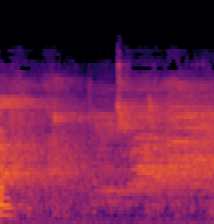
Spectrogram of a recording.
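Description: Gymnasium crowd noise during a live basketball game. The crowd grows louder a little over a second in.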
